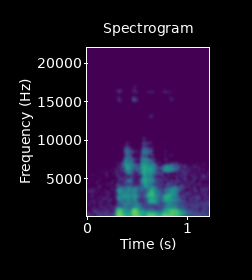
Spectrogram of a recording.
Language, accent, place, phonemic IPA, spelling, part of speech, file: French, France, Lyon, /ɔ.fɑ̃.siv.mɑ̃/, offensivement, adverb, LL-Q150 (fra)-offensivement.wav
- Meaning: offensively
